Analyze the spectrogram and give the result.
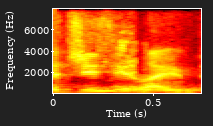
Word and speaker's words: Ghislaine: How do you say its name? – We call her Ghislaine, don't we? – Ghislaine is a good name.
